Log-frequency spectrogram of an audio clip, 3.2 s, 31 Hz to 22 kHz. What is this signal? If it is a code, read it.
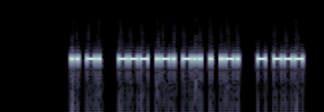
Morse code, heard as a keyed tone, about 44 wpm, 700 Hz. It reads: IN ORDER TO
